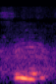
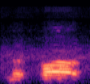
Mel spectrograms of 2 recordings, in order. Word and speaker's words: Lviv: written in this map as Lviv, that's the Ukrainian pronunciation. This is a map of Ukraine. It was a U in the local dialect. It was known as Lvov to Poles and Lemberg as Germans.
